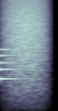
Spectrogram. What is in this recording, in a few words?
slash heavy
